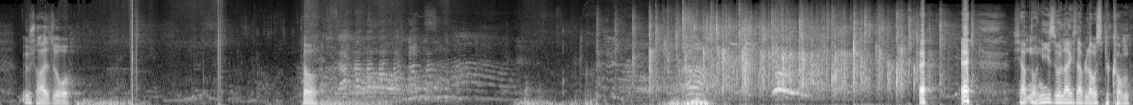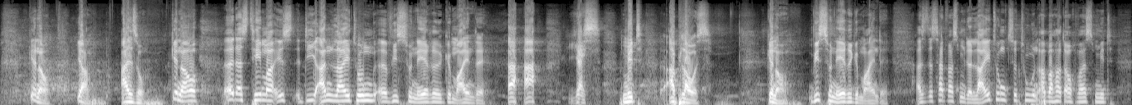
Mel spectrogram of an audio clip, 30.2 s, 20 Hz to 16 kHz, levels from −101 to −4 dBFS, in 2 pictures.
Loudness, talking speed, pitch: -12 LUFS, 95 wpm, 145 Hz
